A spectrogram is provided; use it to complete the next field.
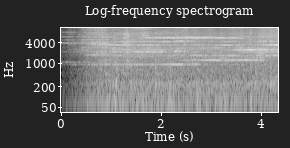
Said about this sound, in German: Wow, das ist eins der fiesesten Geräusche überhaupt. Ein Zug, der quietscht.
